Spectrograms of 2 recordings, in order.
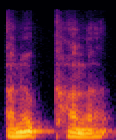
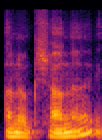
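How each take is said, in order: First: The middle has a 'kh' sound, ending in 'ana'. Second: The middle has a 'ksh' sound, ending in 'ana'. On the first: This is the Bengali pronunciation. "in Bengali pronunciation" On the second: This is the Sanskrit pronunciation. "in Sanskrit"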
